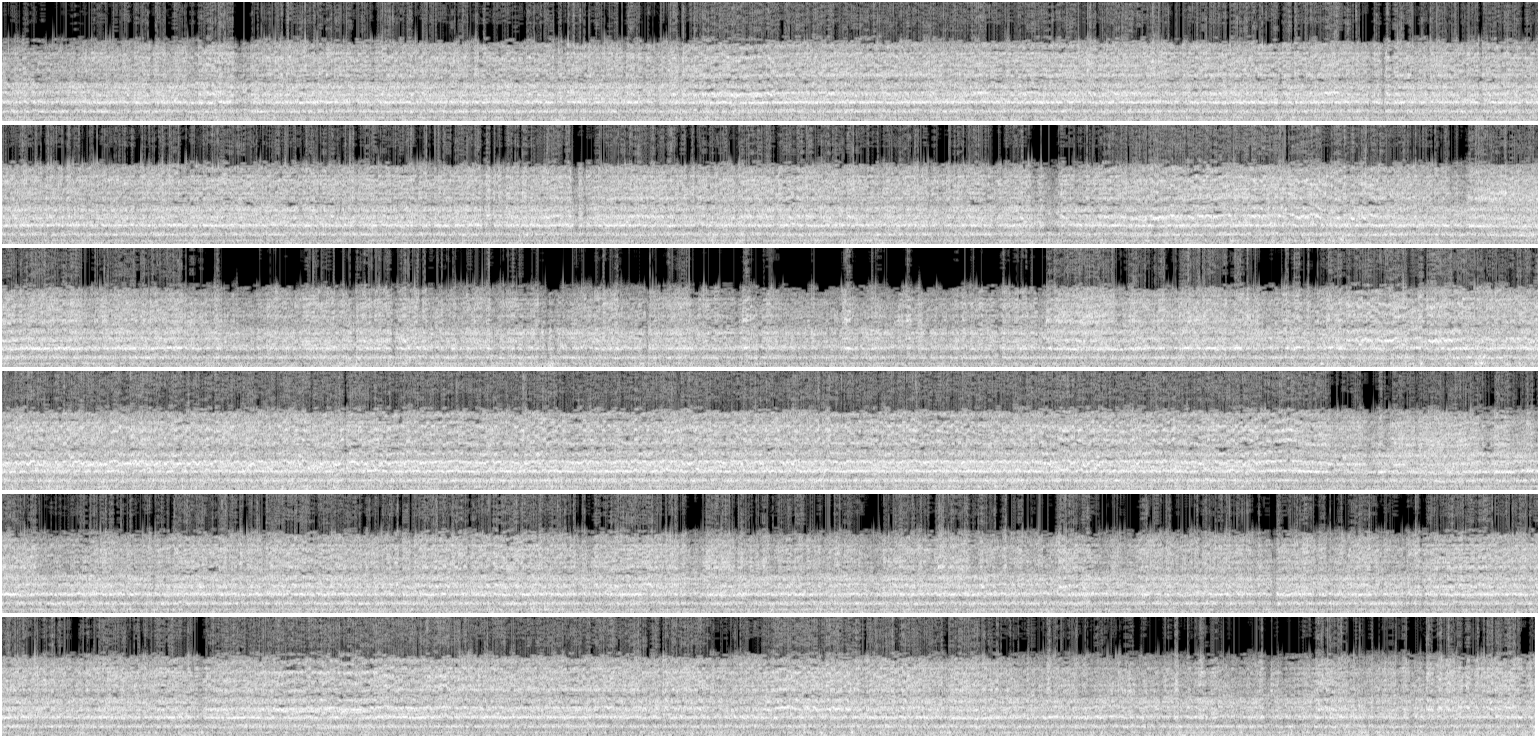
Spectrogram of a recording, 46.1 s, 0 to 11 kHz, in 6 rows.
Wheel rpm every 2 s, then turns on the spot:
230, 230, 230, 230, 230, 230, 230, 230, 230, 230, 230, 220, 210, 210, 210, 230, 230, 230, 240, 230, 230, 230, 230.
none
